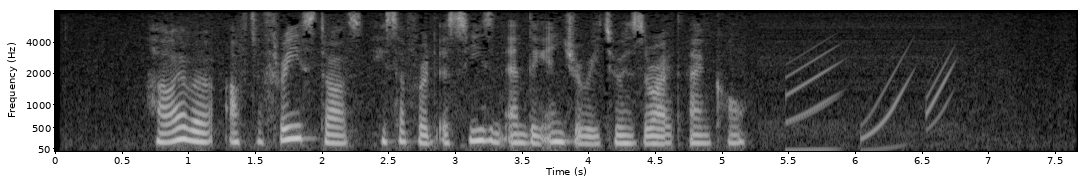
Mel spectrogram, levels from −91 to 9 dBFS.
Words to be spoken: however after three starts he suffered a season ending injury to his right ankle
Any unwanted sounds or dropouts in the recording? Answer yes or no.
yes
